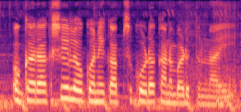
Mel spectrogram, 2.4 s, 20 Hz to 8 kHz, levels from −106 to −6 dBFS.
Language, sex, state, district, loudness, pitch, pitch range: Telugu, female, Telangana, Komaram Bheem, -16 LUFS, 220 Hz, 185-235 Hz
